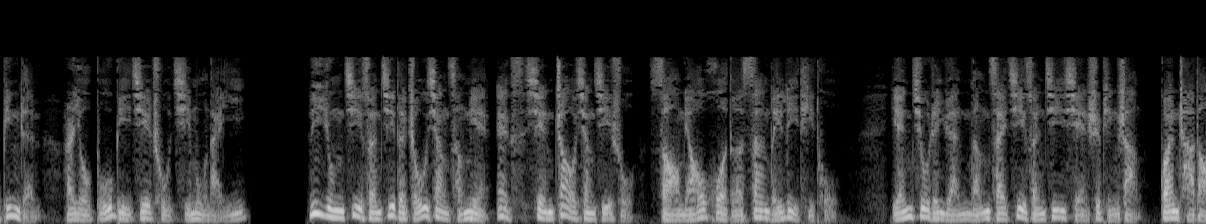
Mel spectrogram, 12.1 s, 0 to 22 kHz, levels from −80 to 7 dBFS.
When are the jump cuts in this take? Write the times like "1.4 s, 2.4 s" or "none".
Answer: none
